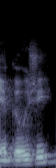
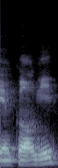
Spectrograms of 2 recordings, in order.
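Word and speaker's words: agoge: to a place called the agoji or the agogi depending how you like to pronounce it so the AG agogi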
